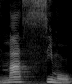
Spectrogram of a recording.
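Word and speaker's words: máximo: that it's hard like here is not maximal like in English it is maximum but it's mass Simo we pronounce it like s and why is that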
